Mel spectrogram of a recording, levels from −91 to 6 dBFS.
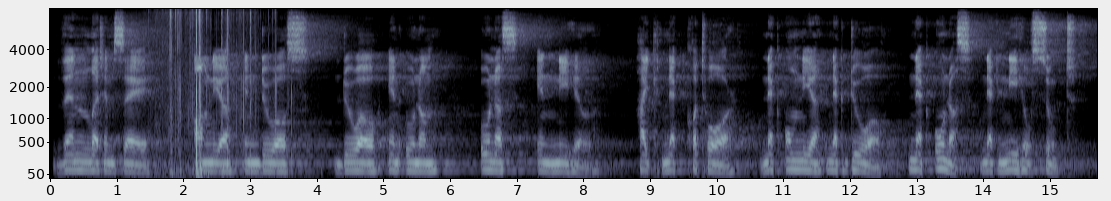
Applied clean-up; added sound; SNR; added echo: none; Wood; 4 dB; reverberation time 1.7 s.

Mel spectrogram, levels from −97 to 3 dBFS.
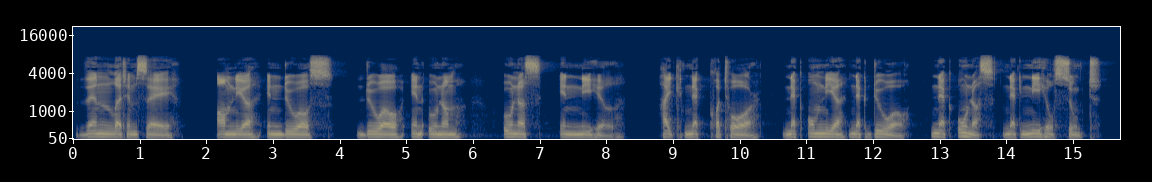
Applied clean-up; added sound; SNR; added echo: none; none; none; none.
